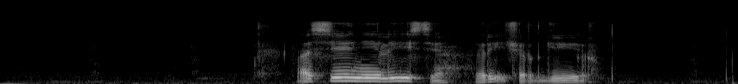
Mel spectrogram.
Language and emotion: Russian, sad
